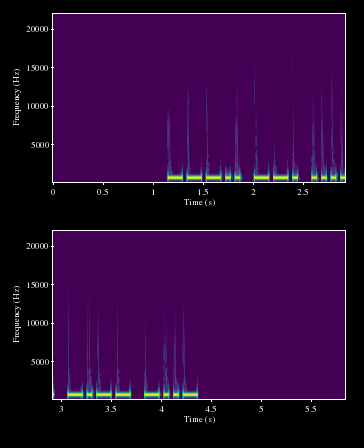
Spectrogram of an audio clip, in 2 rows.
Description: Morse code, heard as a keyed tone, about 25 wpm, 700 Hz. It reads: 8GHYX
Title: Code Groups - 5 Letter:Numbers - 25wpm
